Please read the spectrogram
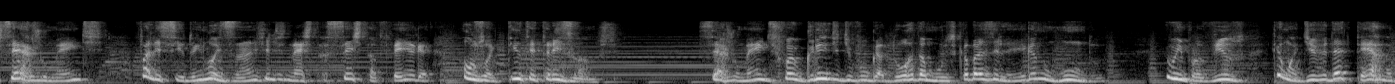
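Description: No technical faults can be heard anywhere in the clip.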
